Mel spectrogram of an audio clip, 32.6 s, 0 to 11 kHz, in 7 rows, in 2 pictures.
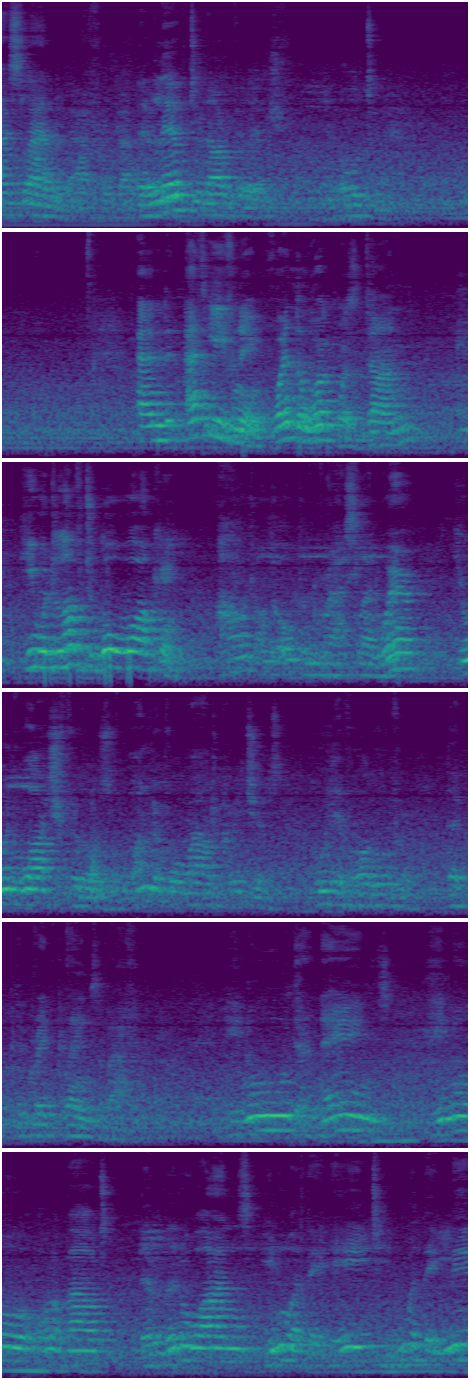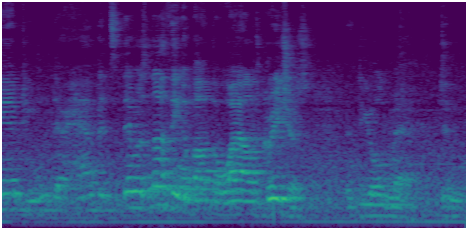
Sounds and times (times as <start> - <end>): Speech: 0.0 - 4.1, 6.0 - 20.3, 20.9 - 32.6.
